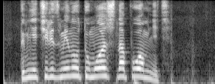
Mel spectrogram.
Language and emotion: Russian, angry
